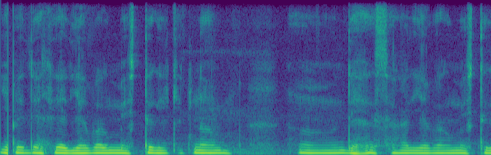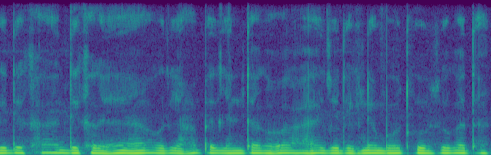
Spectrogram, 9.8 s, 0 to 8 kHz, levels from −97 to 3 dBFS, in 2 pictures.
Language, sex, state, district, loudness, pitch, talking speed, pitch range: Hindi, male, Bihar, Muzaffarpur, -21 LUFS, 130 Hz, 165 wpm, 125-130 Hz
